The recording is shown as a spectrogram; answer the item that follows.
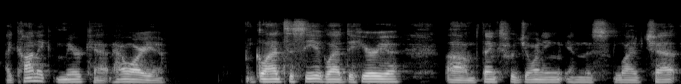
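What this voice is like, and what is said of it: Raspy voice. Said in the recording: “my voice is a little raspy, ... I am still getting over this cold”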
